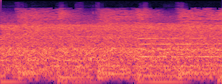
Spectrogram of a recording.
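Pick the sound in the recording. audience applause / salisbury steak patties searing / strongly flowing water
strongly flowing water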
